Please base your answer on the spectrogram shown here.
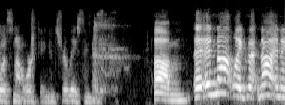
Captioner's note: chuckles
